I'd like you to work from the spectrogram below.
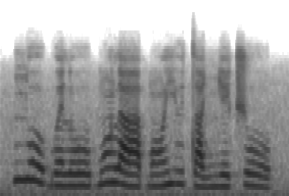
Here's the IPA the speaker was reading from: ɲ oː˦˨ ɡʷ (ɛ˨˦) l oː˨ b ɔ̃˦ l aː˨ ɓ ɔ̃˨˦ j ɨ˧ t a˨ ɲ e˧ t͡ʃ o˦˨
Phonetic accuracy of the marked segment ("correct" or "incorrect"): incorrect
